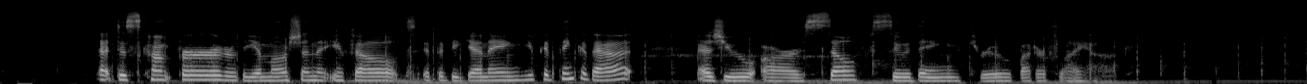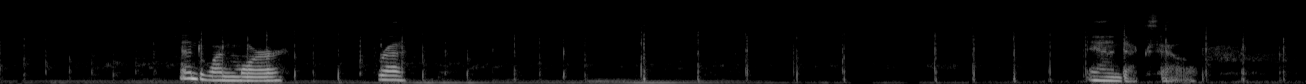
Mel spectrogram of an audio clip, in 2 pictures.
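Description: A woman speaks calmly and slowly, close to a microphone, with long pauses.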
